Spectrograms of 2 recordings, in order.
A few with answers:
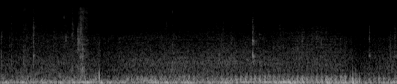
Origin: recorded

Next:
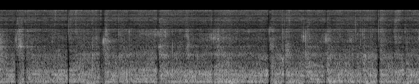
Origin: remade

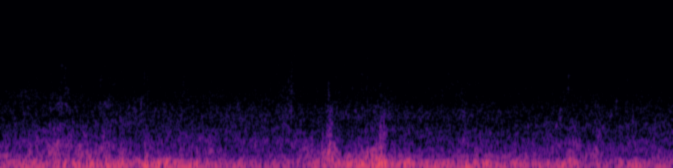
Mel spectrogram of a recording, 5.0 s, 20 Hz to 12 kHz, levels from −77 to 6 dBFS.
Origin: recorded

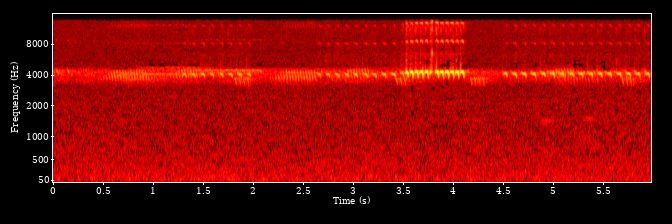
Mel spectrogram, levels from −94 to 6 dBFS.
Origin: recorded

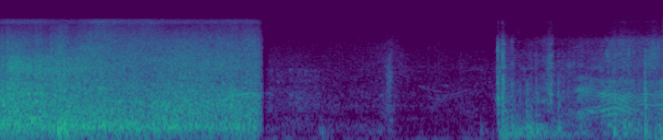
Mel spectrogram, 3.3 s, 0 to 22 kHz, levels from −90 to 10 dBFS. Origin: recorded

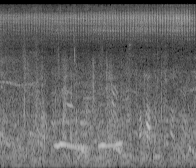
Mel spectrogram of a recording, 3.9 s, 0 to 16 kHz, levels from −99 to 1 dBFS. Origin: recorded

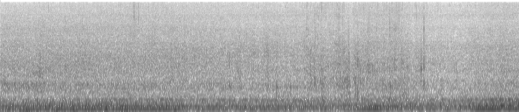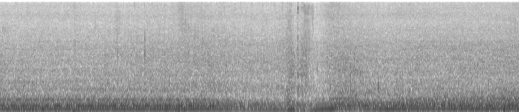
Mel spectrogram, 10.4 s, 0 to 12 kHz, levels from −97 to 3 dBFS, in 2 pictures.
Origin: recorded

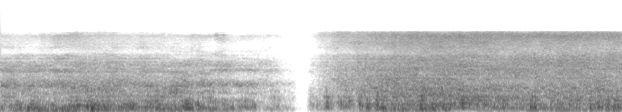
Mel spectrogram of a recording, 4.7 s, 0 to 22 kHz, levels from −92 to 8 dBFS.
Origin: remade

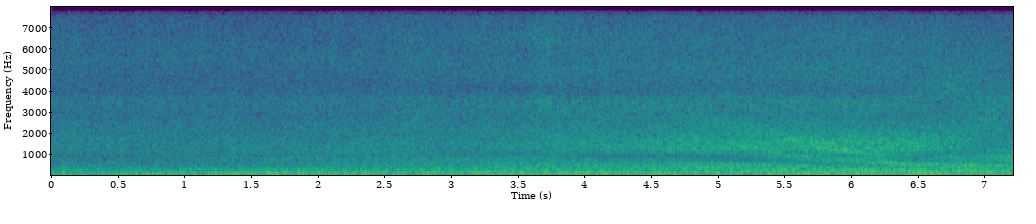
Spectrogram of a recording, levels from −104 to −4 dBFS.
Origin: recorded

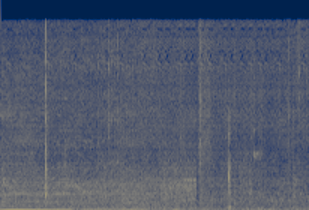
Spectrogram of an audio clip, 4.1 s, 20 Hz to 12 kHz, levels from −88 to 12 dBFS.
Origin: remade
